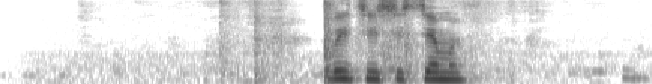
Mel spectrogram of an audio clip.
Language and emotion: Russian, neutral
